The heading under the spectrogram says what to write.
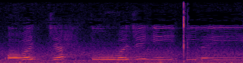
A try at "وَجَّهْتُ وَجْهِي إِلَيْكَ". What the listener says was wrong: اس تا کو لمبا نہیں کرنا، ٹھیک ہے. ووجہت وجہی الیک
